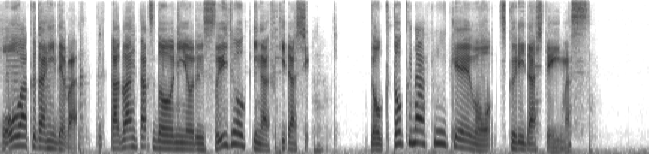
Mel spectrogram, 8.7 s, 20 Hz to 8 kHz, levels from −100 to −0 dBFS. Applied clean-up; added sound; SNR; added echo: neural diffusion model UNIVERSE++.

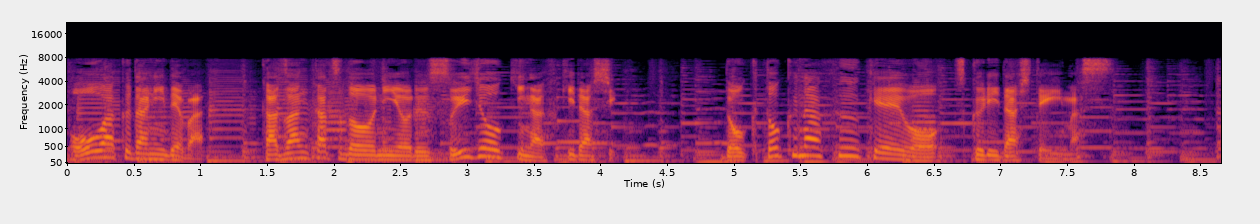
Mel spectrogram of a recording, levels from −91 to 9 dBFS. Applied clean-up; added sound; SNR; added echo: none; Vehicle horn, car horn, honking; 17 dB; none.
